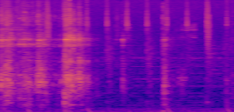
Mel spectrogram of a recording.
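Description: Cardboard packaging inserts being lifted and handled, with two rustling scrapes in the first second and quieter handling after, over background music with a beat.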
